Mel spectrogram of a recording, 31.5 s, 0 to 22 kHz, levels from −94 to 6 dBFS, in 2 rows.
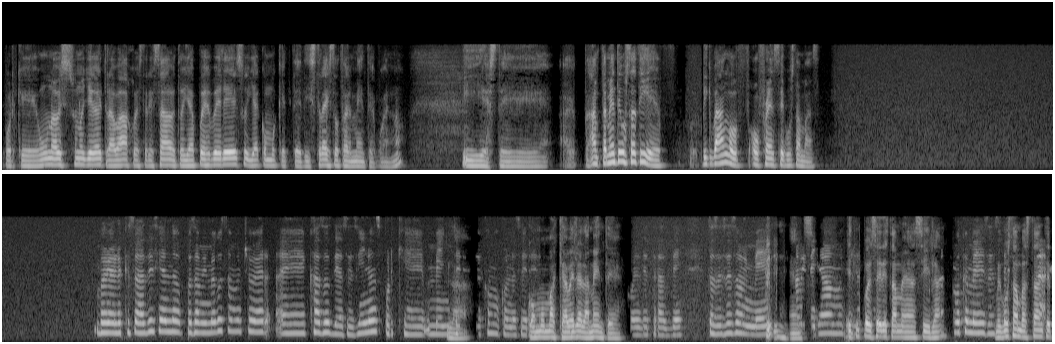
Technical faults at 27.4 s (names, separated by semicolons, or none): speech suppressed in double talk; echo leak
